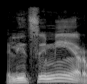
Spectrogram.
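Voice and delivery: high-pitched accusing exclamation; exclaiming. A narrator's reading. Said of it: "воскликнул Д'Артаньян".

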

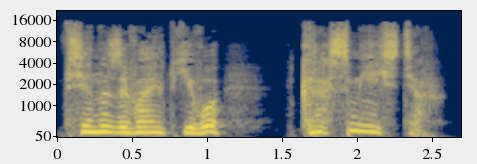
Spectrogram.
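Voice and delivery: high, fearful prisoner voice; frightened confession. A narrator's reading. Schulz gives inquisitors the sorcerer's title, high frightened confession.

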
